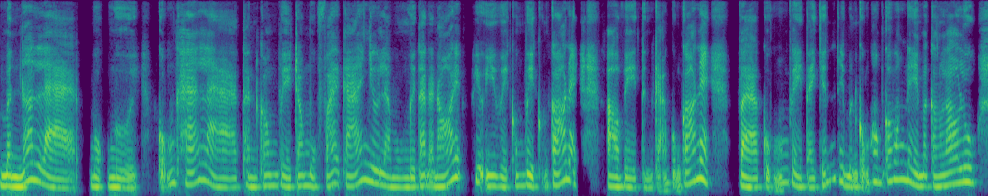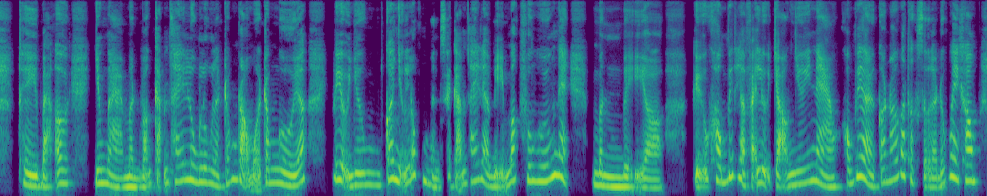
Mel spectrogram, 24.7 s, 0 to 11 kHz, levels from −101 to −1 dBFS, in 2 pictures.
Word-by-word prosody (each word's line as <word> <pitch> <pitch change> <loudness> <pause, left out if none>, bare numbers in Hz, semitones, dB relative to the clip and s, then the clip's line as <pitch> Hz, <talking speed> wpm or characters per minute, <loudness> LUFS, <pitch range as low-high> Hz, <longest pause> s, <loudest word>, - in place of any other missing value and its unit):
mình 175 -2 +7
á, 275 - +3
là 155 - +1 0.2
một 160 -1 -2
người 155 - 0 0.2
cũng 225 - -3
khá 205 +1 0
là 155 - -2
thành 160 -1 -1
công 180 +3 -3
về 170 -4 -2
trong 175 +2 -1
một 165 -3 -2
vài 195 +6 -2
cái 185 +3 -2
như 255 -6 0
là 185 -5 -1
người 155 0 0
ta 180 +2 +1
đã - - -2
nói. 175 - +2 0.2
Ví - - -2
dụ - - +2
như 175 -1 +2
về 160 -2 0
công 180 0 -4
việc 185 -2 +3
cũng 180 +3 -9
có 200 +8 +2
nè, 265 - +1 0.4
ờ, 165 -1 +3
về 155 -2 -1
tình 70 - -6
cảm 105 +8 -3
cũng - - -5
có 205 +6 +1
nè, 290 -4 +5 0.4
và 155 -4 +4
cũng 235 - -4
về 190 -5 -1
tài 155 0 -2
chính 190 +8 -3
thì 255 - -1
mình 170 -2 +1
cũng - - 0
hông 245 -1 -1
có 255 - -2
vấn 285 0 +1
đề 235 -9 +1
mà 175 0 +1
cần 170 -2 0
lo 200 +4 +1
luôn. 240 0 +1 0.4
Thì 185 -5 +5
bạn 165 -2 -1
ơi, 220 - +1 0.3
nhưng 225 0 +1
mà 165 -7 0
mình 160 -1 +4
vẫn 160 +5 -1
cảm - - 0
thấy 250 +3 -2
luôn 275 -3 +2
luôn 240 -2 0
là 185 -4 -1
trống 285 - -1
rỗng 260 - +2
ở - - 0
trong 230 0 0
người 190 -5 +3
á. 195 - +2 0.3
Ví 290 -3 +2
dụ 265 - +3
như 195 +3 +2 0.2
có 270 - +3
những 285 -3 +3
lúc 370 - -1
mình 160 - -3
sẽ - - -4
cảm 175 - 0
thấy 255 +3 -2
là 260 -9 0
bị 175 +2 0
mất 265 +1 +1
phương 260 -1 0
hướng 260 +7 +4
nè, 335 -3 +3 0.3
mình 170 -4 +4
bị, 165 +1 +2
ờ, 145 -1 -1 0.4
kiểu, 385 -1 +1
không 255 -3 +1
biết 330 +5 0
là - - +4
phải 190 - 0
lựa 220 - 0
chọn 180 - +1
như 205 +3 -1
thế 245 - -3
nào, 190 -12 +1
không 225 +6 -2
biết 335 - +4
là 305 - +4
có 230 - -3
nó 270 +5 -2
có 355 - +2
thực 260 - -6
sự - - -3
là 155 - -1
đúng 195 - -5
hay 325 -3 +4
không. 265 -1 +4
190 Hz, 270 wpm, -21 LUFS, 165-255 Hz, 0.4 s, mình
